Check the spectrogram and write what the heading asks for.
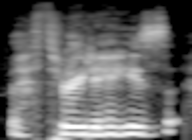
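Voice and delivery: ordinary talk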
